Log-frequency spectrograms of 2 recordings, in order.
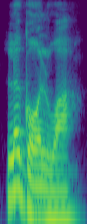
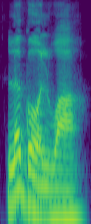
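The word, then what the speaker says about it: Le Gaulois: on 17th February 1884 in the French newspaper lolwa look at the spelling and the pronunciation once again the French newspaper lolwa the story revolves around an unhappy lady named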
